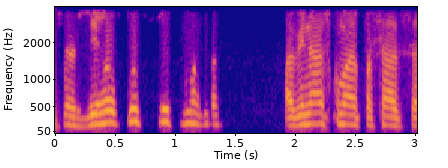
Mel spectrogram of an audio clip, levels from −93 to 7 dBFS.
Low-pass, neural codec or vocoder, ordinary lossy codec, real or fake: 3.6 kHz; none; none; real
